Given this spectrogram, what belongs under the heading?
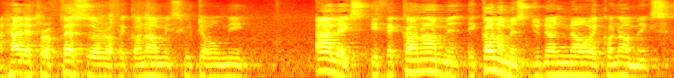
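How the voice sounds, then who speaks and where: A man with an Argentine accent at a medium pitch, talking at a fairly quick pace with fairly even intonation, amid audible room echo and noticeable background noise. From Argentina. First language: Spanish. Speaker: economist and think-tank president. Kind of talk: lecture with consecutive interpretation. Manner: halting.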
